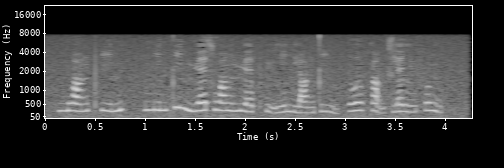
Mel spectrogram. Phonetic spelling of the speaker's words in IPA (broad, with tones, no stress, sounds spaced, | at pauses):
m w ɑ˧˥ ŋ pʰ i˧˥ n | m i˧˥ n t̪ i˥˩ n m ɥ ɛ˥ s w ɑ˥ ŋ m ɥ ɛ˧˥ pʰ y̰˨˩ l i˥˩ n j ɑ˧˥ ŋ t̪ i˥˩ ŋ | l ɤ˥ k ɑ̰˨˩ ŋ ɕ j ɛ˥˩ l y˧˥ f ɤ˥˩ ŋ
